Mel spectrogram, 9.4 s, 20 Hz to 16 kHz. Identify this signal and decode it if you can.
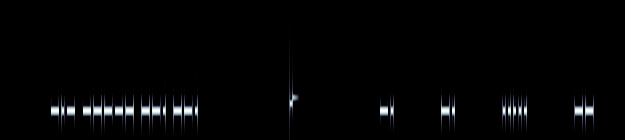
Morse code, heard as a keyed tone, about 30 wpm, spaced as for 15 wpm, 700 Hz. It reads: K0GG NN5M
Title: USA Call Signs - 4 Characters - 6x Character Spacing - 30wpm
